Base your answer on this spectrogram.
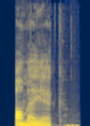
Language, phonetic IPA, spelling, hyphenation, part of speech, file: Hungarian, [ˈɒmɛjɛk], amelyek, ame‧lyek, pronoun, Hu-amelyek.ogg
- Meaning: nominative plural of amely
